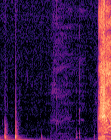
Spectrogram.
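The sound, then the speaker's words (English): Two firm knocks from the corridor outside on a manager's office door in a staged scene, in quick succession, followed by a few faint taps and a quiet pause before a loud voice abruptly cuts in at the end. “Mr. Nugget in the corridor outside knocks on the door.”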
